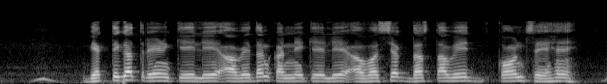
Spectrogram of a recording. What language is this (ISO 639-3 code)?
hin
